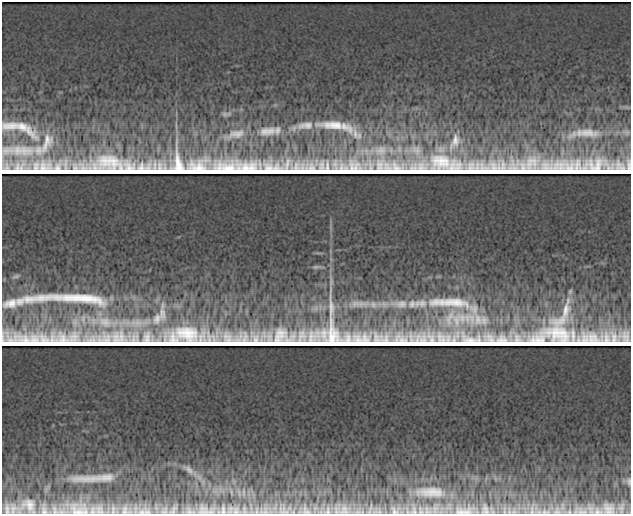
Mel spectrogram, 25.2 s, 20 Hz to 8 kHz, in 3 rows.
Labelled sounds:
12.5	13.2	humpback whale, 1.4 to 2.4 kHz
18.9	19.2	humpback whale, 0.80 to 0.86 kHz

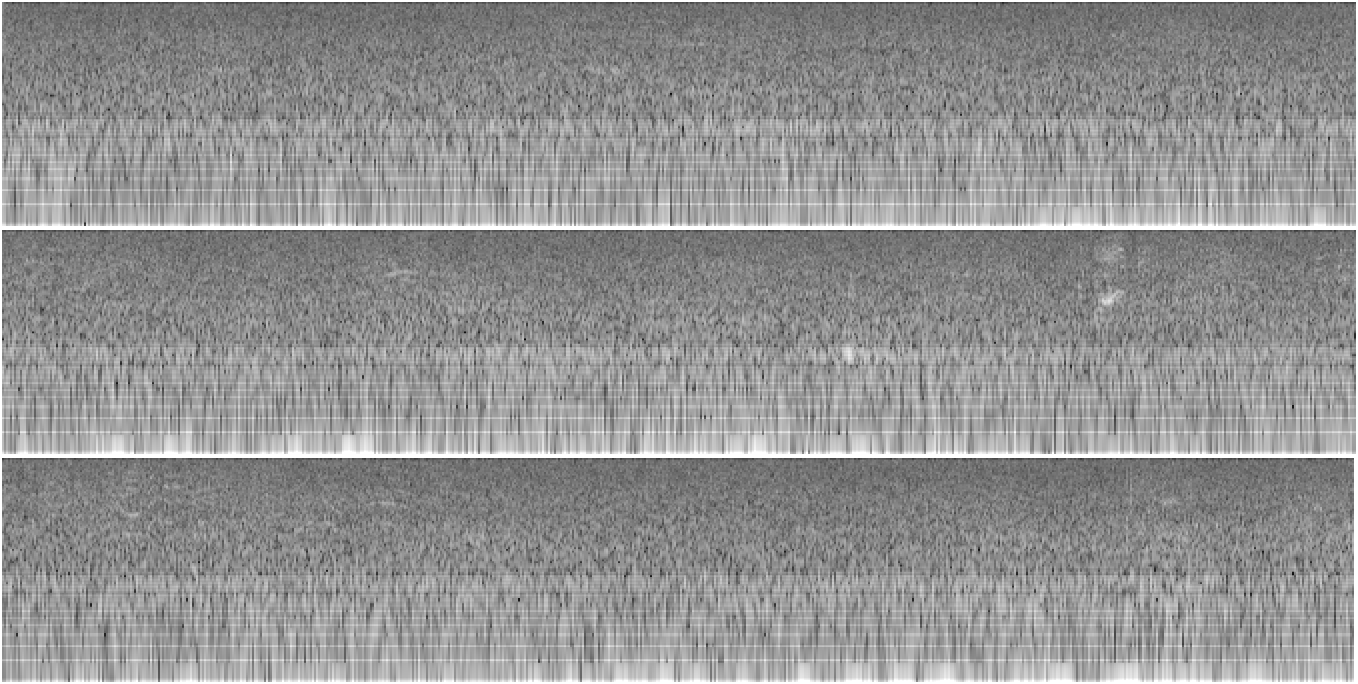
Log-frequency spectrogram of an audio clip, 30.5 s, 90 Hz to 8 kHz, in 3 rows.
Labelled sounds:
5.0	5.3	Pacific white-sided dolphin, 3.3 to 3.5 kHz
13.0	13.3	Pacific white-sided dolphin, 3.1 to 3.6 kHz
18.4	19.1	Pacific white-sided dolphin, 1.8 to 2.7 kHz
23.0	23.3	Pacific white-sided dolphin, 3.0 to 3.3 kHz

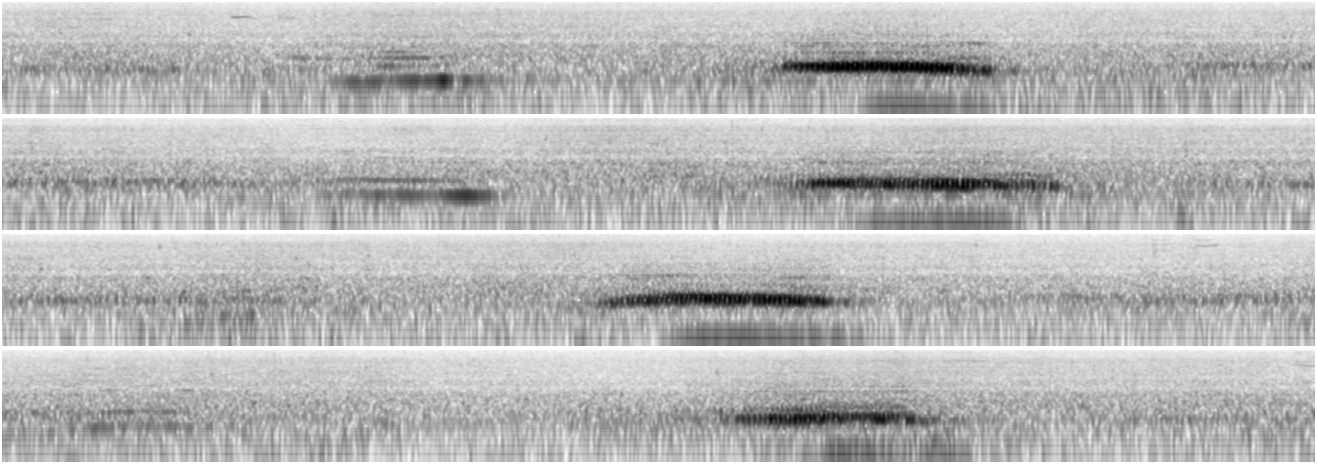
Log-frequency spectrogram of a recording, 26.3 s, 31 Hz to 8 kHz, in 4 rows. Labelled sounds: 16.3	16.6	humpback whale, 0.97 to 1.1 kHz
24.4	24.7	Pacific white-sided dolphin, 4.4 to 4.7 kHz

